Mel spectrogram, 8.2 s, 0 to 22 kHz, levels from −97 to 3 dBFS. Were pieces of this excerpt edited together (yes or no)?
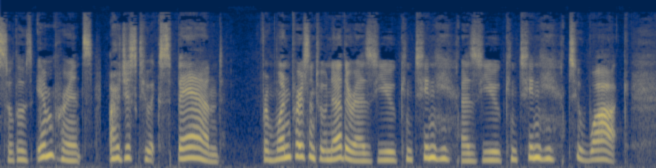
yes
